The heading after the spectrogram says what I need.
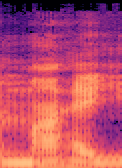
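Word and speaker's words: Magé: be talking about the mahi ufo incident now i know looking at it you want to pronounce it as mage and i'm but i'm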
